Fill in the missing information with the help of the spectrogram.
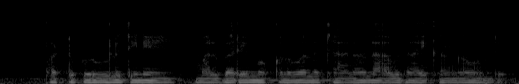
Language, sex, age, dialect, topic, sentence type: Telugu, male, 18-24, Utterandhra, agriculture, statement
